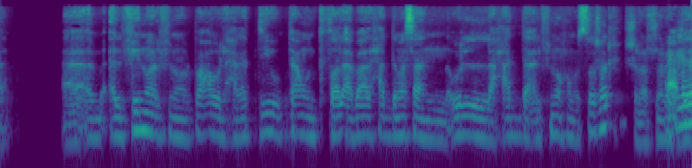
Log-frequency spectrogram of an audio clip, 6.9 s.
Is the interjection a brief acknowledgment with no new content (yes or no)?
no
